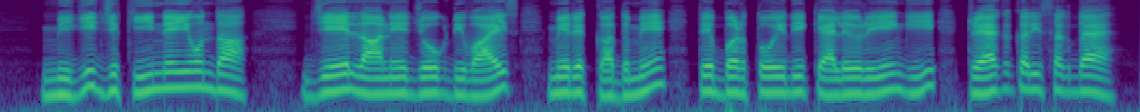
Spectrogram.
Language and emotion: Dogri, surprised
